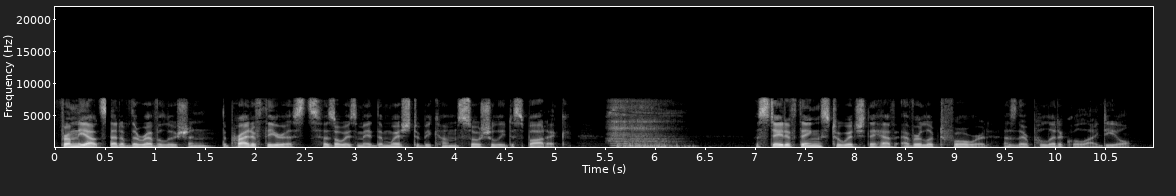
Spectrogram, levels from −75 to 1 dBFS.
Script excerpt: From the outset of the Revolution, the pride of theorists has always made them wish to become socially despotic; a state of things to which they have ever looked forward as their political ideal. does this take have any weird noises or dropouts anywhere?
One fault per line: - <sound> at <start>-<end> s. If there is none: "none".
- dropout at 0.5-0.6 s
- sigh at 5.5-6.6 s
